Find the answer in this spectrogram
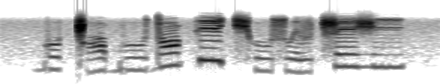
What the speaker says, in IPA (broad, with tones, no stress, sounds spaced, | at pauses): ɡ o˩ ɡ͡ǁ ɒ˩ b u˩ d ɒ˥ k e˥ t͡ɕʰ u˩ sʷ e˩ v ʈ͡ʂ e˥ ʒ i˥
